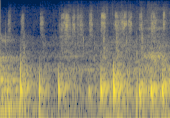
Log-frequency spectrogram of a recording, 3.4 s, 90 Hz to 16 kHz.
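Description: Chalk or marker writing on a board during a class 10 maths lesson, a run of short scratchy strokes and taps at an irregular, steady pace, fairly close and moderately loud, with no talking.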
